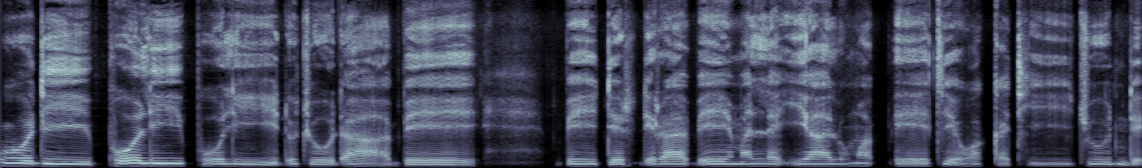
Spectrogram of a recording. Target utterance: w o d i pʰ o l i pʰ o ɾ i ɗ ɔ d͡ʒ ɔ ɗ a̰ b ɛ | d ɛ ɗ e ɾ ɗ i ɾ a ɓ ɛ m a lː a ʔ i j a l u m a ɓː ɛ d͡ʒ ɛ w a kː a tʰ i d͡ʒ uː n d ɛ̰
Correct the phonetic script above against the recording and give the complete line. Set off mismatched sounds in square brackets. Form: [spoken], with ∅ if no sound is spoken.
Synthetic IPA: w o d i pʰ o l i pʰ o [l] i ɗ ɔ d͡ʒ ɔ ɗ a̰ b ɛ | [b] ɛ [d] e ɾ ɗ i ɾ a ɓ ɛ m a lː a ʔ i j a l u m a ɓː ɛ d͡ʒ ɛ w a kː a tʰ i d͡ʒ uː n d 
